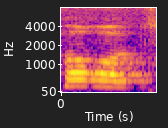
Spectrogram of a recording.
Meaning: street
- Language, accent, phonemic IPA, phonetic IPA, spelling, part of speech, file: Armenian, Eastern Armenian, /pʰoˈʁot͡sʰ/, [pʰoʁót͡sʰ], փողոց, noun, Hy-փողոց.ogg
